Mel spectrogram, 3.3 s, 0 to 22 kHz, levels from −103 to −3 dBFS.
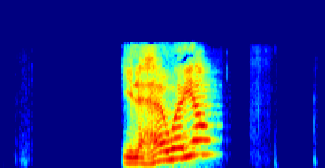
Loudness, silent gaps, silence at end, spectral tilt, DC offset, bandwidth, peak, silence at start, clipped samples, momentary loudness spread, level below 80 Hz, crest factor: -13 LUFS; none; 1.1 s; -4.5 dB/octave; under 0.1%; 7.8 kHz; -2 dBFS; 1.25 s; under 0.1%; 8 LU; -60 dBFS; 16 dB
